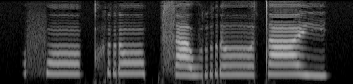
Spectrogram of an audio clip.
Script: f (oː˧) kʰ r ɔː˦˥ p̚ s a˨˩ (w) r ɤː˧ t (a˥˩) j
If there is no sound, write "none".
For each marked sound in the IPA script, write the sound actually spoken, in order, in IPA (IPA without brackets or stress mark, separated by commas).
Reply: ɔː˧, w, a˥˩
